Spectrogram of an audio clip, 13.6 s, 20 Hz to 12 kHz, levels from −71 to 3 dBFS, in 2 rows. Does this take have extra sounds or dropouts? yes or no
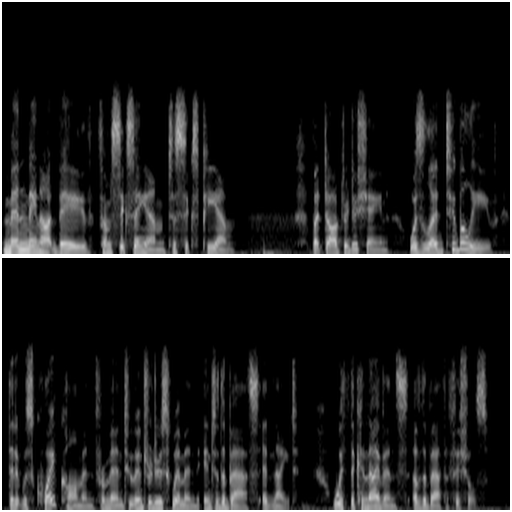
yes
